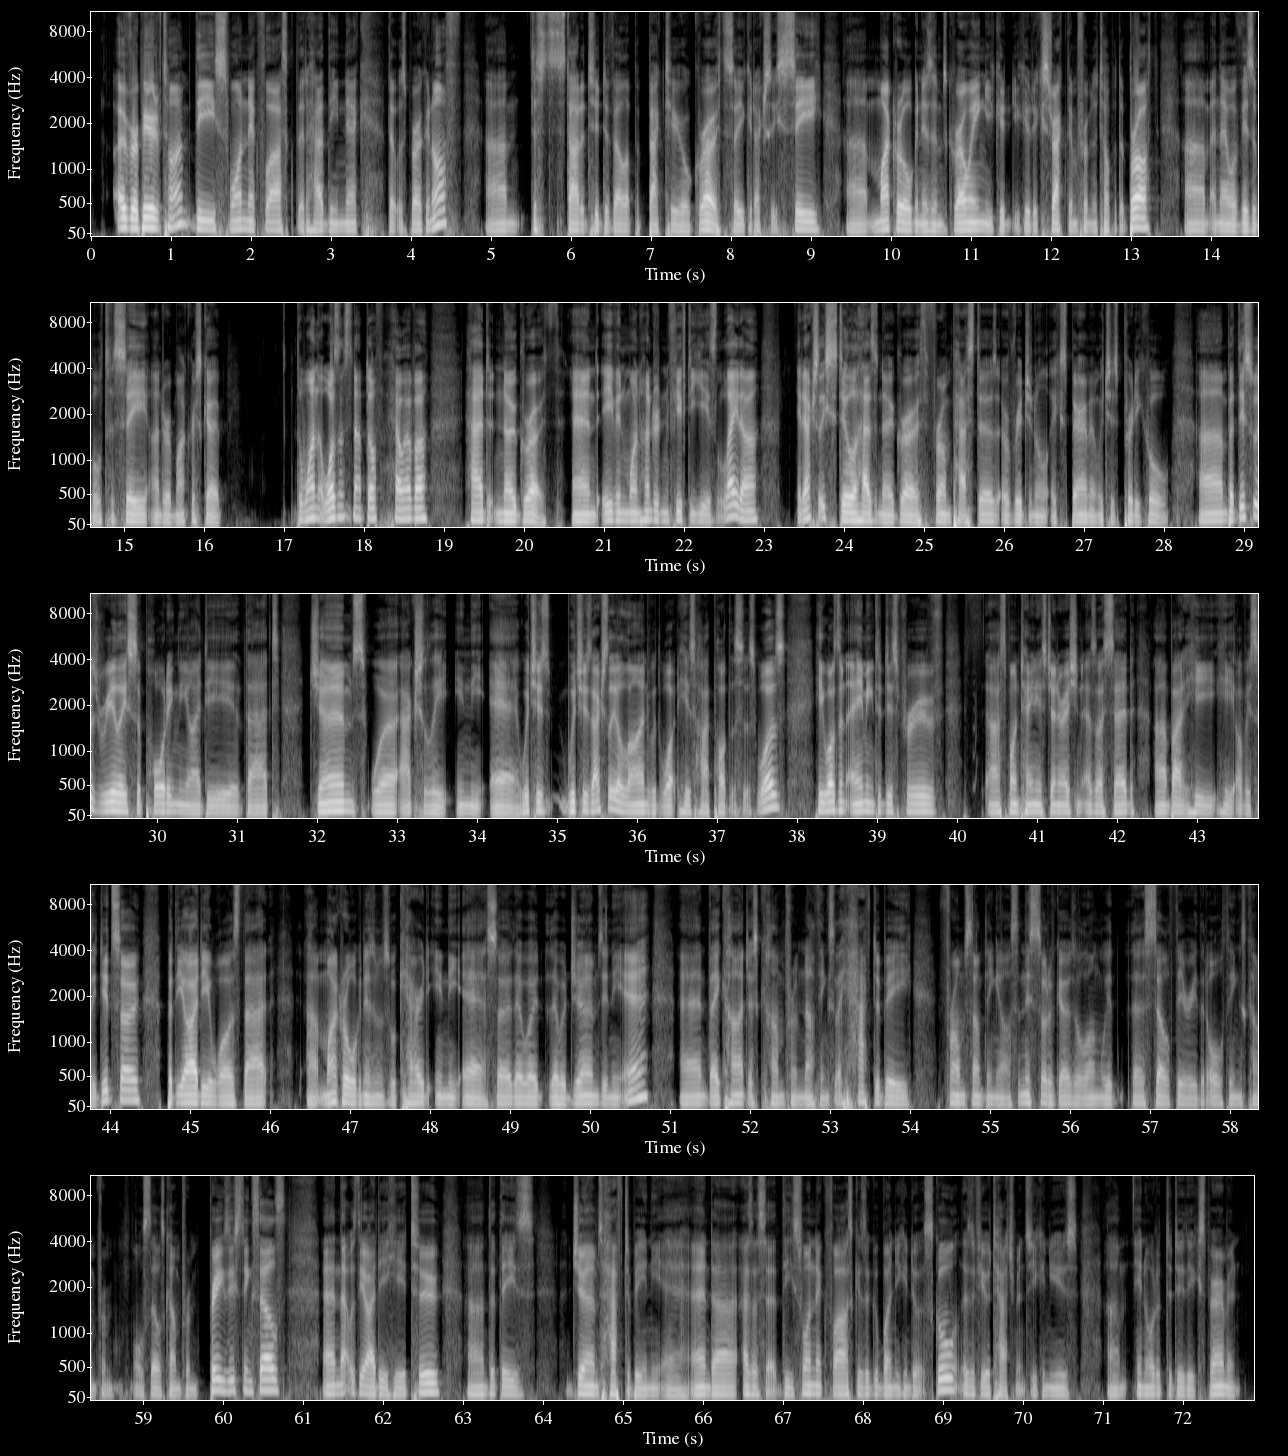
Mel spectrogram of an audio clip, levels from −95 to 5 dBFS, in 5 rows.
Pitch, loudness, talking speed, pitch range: 105 Hz, -19 LUFS, 190 wpm, 95-115 Hz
